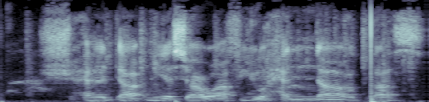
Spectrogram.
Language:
Kabyle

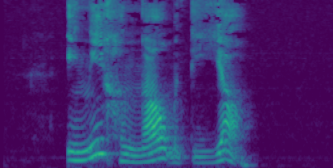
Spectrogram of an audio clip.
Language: Atayal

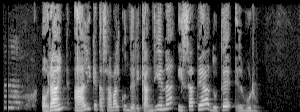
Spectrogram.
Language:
Basque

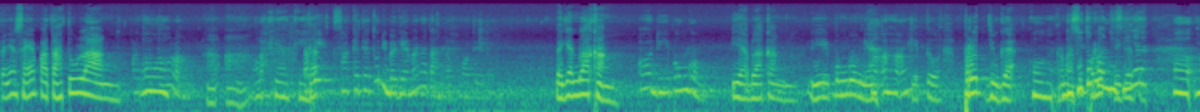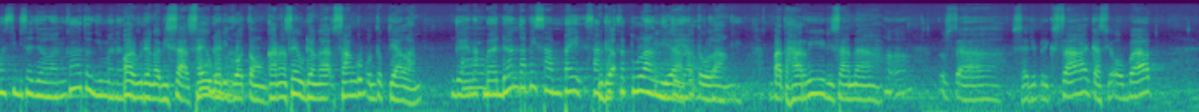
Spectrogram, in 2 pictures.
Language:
Indonesian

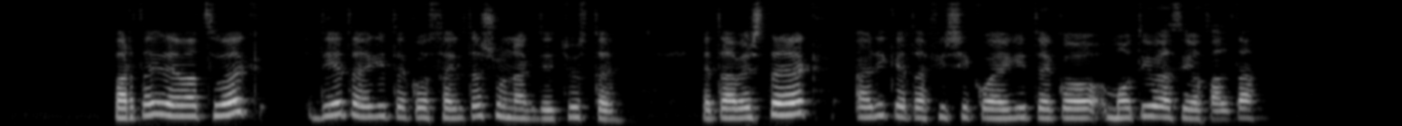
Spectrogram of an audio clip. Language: Basque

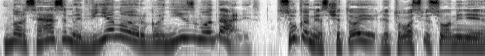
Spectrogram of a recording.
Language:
Lithuanian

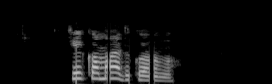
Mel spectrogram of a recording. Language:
Luo (Kenya and Tanzania)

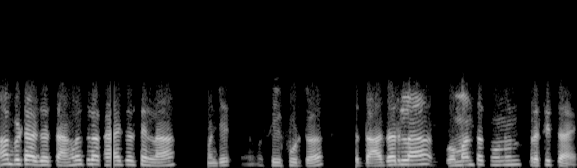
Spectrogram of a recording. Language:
Marathi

